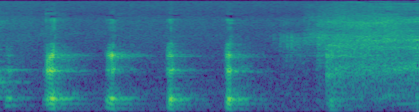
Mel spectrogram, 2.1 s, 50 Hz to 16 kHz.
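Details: Woman, after a few drinks on a night out, ordering a takeaway; four short abrupt voiced gulps about every 0.3 seconds, then fading into room noise: a hiccup run.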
